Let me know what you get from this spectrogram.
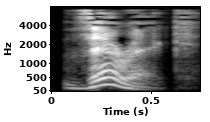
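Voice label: "varec", British English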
